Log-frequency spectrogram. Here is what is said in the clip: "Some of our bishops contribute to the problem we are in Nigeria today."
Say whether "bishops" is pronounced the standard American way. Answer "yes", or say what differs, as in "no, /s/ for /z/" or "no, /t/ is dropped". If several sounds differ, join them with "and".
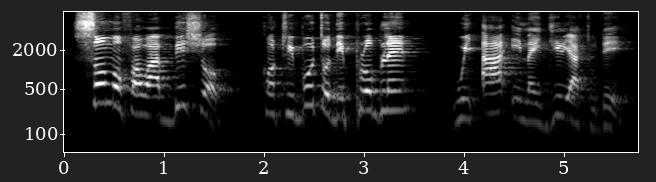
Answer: no, /s/ is dropped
